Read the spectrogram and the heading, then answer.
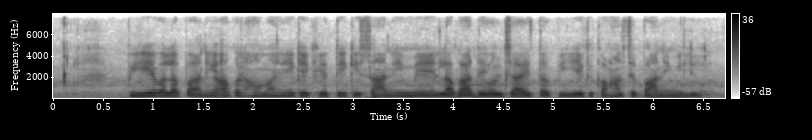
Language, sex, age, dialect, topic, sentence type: Bhojpuri, female, 18-24, Southern / Standard, agriculture, statement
